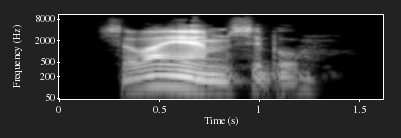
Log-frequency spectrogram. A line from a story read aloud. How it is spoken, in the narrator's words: he said softly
